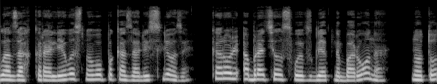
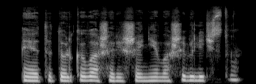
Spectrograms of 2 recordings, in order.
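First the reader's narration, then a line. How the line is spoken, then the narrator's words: Quiet speech. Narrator (Russian): тихо сказал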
